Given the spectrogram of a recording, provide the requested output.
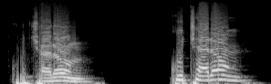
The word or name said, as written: cucharon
